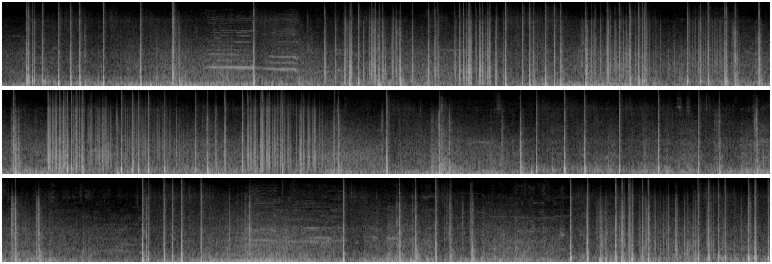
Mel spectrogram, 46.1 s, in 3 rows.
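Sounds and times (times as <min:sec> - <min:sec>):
fireworks and firecrackers banging: 0:00.0 - 0:46.0
continuous rumble: 0:21.2 - 0:44.5.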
